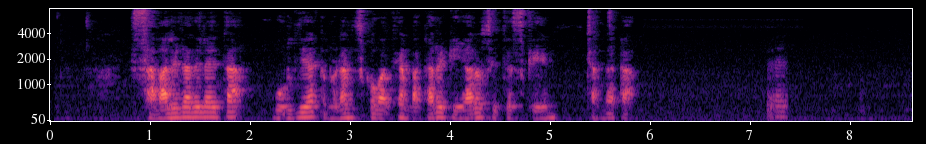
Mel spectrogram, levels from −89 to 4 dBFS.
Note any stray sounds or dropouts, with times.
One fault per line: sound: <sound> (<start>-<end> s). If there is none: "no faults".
sound: laugh (7.2-7.4 s)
